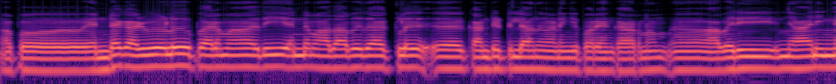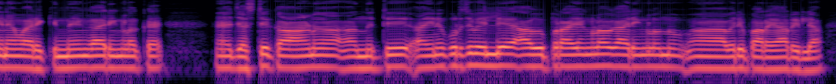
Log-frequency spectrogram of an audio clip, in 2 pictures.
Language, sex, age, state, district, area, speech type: Malayalam, male, 45-60, Kerala, Kozhikode, urban, spontaneous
